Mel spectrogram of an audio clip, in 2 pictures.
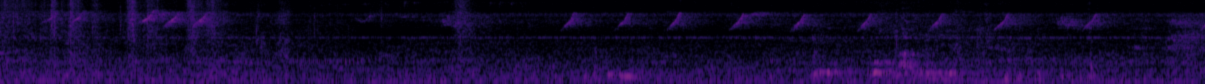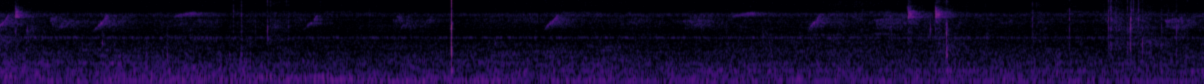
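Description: Near silence: faint outdoor ambience with short high rising chirps repeated about twice a second and a steady high whine, broken by a few sharp clicks.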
